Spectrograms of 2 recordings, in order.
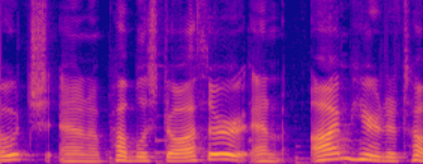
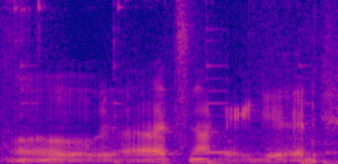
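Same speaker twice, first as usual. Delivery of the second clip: very quiet, critical inner-critic murmur; 7 semitones lower, 17 dB quieter than usual. Voicing the inner critic's comment on the videos, mock inner-critic voice. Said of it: "[critical voice]".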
